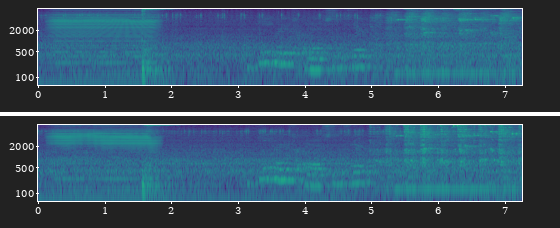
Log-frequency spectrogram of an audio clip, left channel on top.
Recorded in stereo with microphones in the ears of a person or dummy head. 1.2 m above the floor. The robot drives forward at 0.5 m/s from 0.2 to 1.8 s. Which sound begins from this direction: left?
A dropped coin, at 1.6 s.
